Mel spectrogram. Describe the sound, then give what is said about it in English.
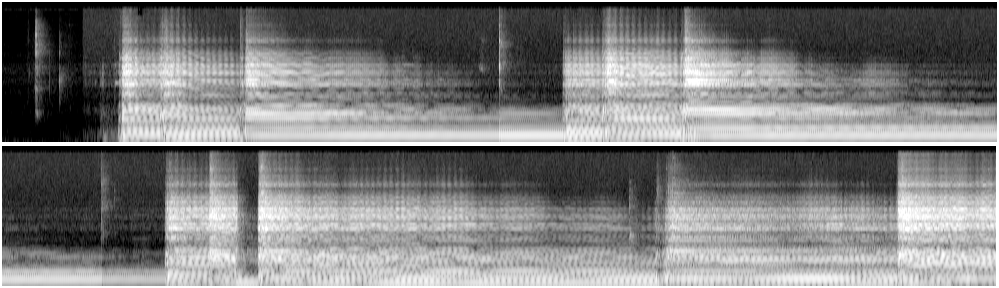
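An electric guitar plays through the germanium fuzz setting of a Special Cranker pedal, with heavily distorted, saturated chords that ring out and sustain. A few loud struck chords come alone, each held for several seconds with a thick, buzzing tone. “All I've done is switch over to the germanium now.”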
